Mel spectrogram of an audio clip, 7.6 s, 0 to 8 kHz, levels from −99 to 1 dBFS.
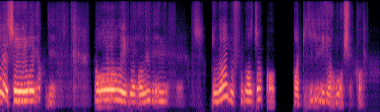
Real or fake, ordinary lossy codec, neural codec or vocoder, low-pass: fake; none; codec, 16 kHz, 0.5 kbps, FreqCodec, smaller model; none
